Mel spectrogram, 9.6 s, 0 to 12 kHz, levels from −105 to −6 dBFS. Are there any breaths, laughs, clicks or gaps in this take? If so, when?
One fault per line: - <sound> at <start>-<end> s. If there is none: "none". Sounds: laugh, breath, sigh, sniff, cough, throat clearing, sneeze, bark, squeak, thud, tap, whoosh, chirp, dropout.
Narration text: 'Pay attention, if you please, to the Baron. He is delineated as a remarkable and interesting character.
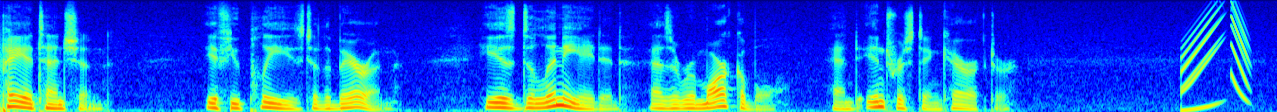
- chirp at 8.9-9.4 s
